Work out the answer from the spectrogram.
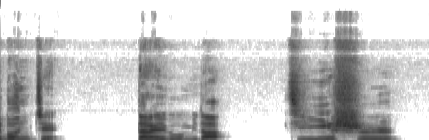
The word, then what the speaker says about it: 即使: 即使 이 단어는 발음에 주의하셔야 해요. 왜냐하면 바로 이 단어와 혼동이 될 수 있기 때문입니다. 따라 읽어보시죠. 即使 반면에 이 단어는 其实 이 其实는 도금을 하면은 기실이지요.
